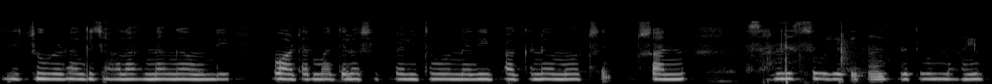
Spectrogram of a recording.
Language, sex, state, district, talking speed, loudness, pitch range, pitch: Telugu, female, Telangana, Nalgonda, 65 wpm, -33 LUFS, 235-245 Hz, 240 Hz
